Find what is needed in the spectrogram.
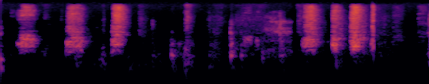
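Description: Palette knife scraping wet paint down a canvas in short strokes, a few spaced out at first, then four quick strokes in a row near the end.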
